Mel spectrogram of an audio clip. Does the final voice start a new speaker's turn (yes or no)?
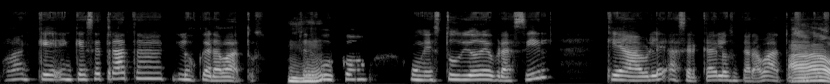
yes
